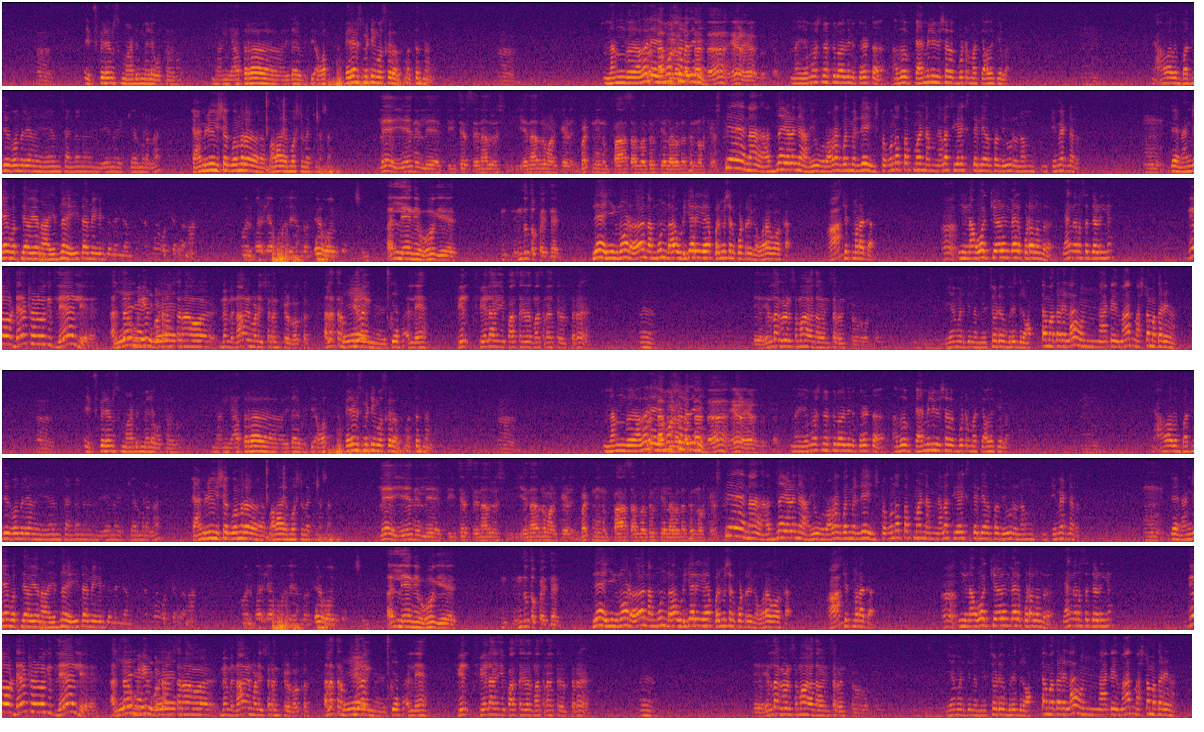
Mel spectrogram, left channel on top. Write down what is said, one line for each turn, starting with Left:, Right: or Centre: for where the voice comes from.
Right: ಹ್ಮ್
Left: ಎಕ್ಸ್ಪೀರಿಯನ್ಸ್ ಮಾಡಿದ್ಮೇಲೆ ಗೊತ್ತಾಗೋದು ನನಗೆ ಆತರ ಇದಾಗಿ ಬಿಟ್ಟಿದೆ ಅವತ್ತು ಪೇರೆಂಟ್ಸ್ ಮೀಟಿಂಗ್ ಗೋಸ್ಕರ ಅತ್ತಿದ್ ನಾನು
Right: ಹ್ಮ್
Left: ನಂದು ಅದಲಿ
Right: ಗೊತ್ತಾತ್
Left: ಎಮೋಷನಲ್
Right: ಬಿಡ ಗೊತ್ತಾತ
Left: ಅದಿನಿ
Right: ಹೇಳ ಹೇಳ ಗೊತ್ತಾತ
Left: ನಾ ಎಮೋಷನಲ್ ಫಿಲಂ ಅದೇನಿ ಕರೆಕ್ಟು ಅದು ಫ್ಯಾಮಿಲಿ ವಿಸ್ತಾರ ಬಿಟ್ಟರೆ ಮತ್ತೆ ಯಾವುದಕ್ಕೂ ಇಲ್ಲ
Right: ಹ್ಮ್
Left: ಯಾರಾದ್ರೂ ಬರ್ಲಿದು ಬಂದರೆ ನಾನು ಸೆಂಟರ್ ಕೇರ್ ಮಾಡಲ್ಲ ಫ್ಯಾಮಿಲಿ ವಿಶು ಬಂದರೆ ಬಹಳ ಎಮೋಷನಲ್ ಹಕ್ಕಿನೇಅಷ್ಟೇ
Right: ಲೇ ಏನಿಲ್ಲ ಟೀಚರ್ ಏನಾದ್ರೂ ಮಾಡ್ಕೊಳ್ಳಿ ಬಟ್ ನೀನು ಪಾಸ್ ಆಗದು ಫೇಲ್ ಆಗೋದು ಅಷ್ಟೇ ನೋಡ್ಕೋ
Left: ಏ ನಾ ಅದ್ನ ಏನನೆ ಇವ್ ಹೊರಗ ಬಂದ್ಮೇಲೆ ಇಷ್ಟೊಕ್ಕೊಂದ್ ತಪ್ಪ ಮಾಡಿ ನಮ್ಮನೆಲ್ಲ ಸಿಗಲಿ ಅಂತ ಮತ್ ಇವರು ನಮ್ ಡಿಮ್ಯಾಟ್ ಮೇಲೆ
Right: ಹ್ಮ್
Left: ಲ ನನಗೇನು ಗೊತ್ತಿಲ್ಲ ಈ ಟೈಮಲ್ಲಿ ಇಡಿಚಿ ನಂತರ ನನ ಗ ಅಂತ ನಾನನ್ ಆ ಬರ್ಲಿ ಅಪ್ಪ ಅಂತ ಅಂತ ಹೇಳಿ ಹೋಗ್ಬಿಟ್ಟು
Right: ಅಲ್ಲೇ ನೀವು ಹೋಗಿ ನಿಂದು ತಪ್ಪೇ
Left: ಲ ಈಗ ನೋಡು ನಮ್ಮ ಮುಂದೆ ಹುಡುಗಿಯರಿಗೆ ಪರ್ಮಿಷನ್ ಕೊಟ್ರು ಹೊರಗೆ ಹೋಗಕ್ಕ
Right: ಹಾ
Left: ಸ್ಕಿಟ್ ಮಾಡಾಕ
Right: ಹ
Left: ಈಗ ನಾವ ಹೋಗ ಕೇಳಿದ ಮೇಲೆ ಕೊಡಲ್ಲ ಅಂದ್ರ ಹೆಂಗ ಅನ್ಸತ್ತೆ ನನಗೆ
Right: ನೀವು ಹೋಗಿ ಡೈರೆಕ್ಟ್ ಹೇಳಬೇಕಿತ್ತು, ಆನ್ಸರ್
Left: ಏನ್
Right: ಹುಡುಗಿಯರಿಗೆ
Left: ಹೇಳ್ತಿ
Right: ಕೊಟ್ಟಿರಿ
Left: ಲೇ
Right: ನಮ ನಾವ ಏನ್ ಮಾಡೀವಿ ಸರ್ ಅಂತ ಕೇಳ್ಬೇಕು ಅಲ್ಲ ತರ ಫೇಲ್
Left: ಏನ್
Right: ಆಗಿ
Left: ಹೇಳ್ತಿಯಪ್ಪಾ
Right: ಅಲ್ಲೇ ಫೇಲ್ ಫೇಲ್ ಆಗಿ ಪಾಸ್ಗಿರೋದು ಮಾತಡತಿರಲ್ಲ ಸರ
Left: ಹಾ
Right: ಎಲ್ಲ ಬೆರಳು ಸಮಾಧಾನವಂತ ಸರ್ಹೇಳ್ಬೇಕು
Left: ಹ್ಮ್ ಏನ್ ಮಾಡ್ತೀನಿ ನಮ್ಮ್ ಹೆಚ್ಚೋಡಿ ಒಬ್ಬರು ಇದ್ರು ಅಷ್ಟ ಮಾತಡಲ್ಲ ಒಂದ್ ನಾಕೈದು ಮಾತ್ ನಷ್ಟ ಮಾತಾಡ ನ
